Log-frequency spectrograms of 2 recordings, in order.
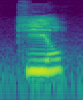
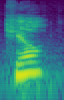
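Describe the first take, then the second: First: The vowel is a long 'ee' sound. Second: The vowel is a short 'i' sound. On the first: The speaker calls it wrong. "not keel" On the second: The speaker calls it right. "the word is kill, isn't it? Kill"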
